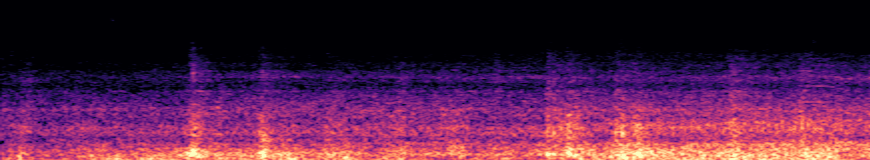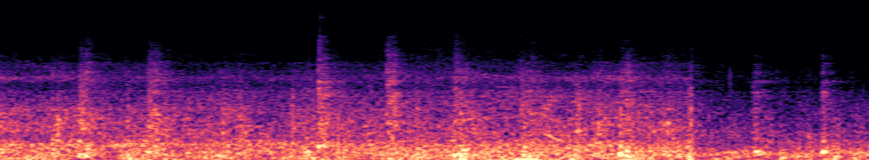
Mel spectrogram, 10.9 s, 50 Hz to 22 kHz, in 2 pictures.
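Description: Class 150 diesel multiple unit train running on the tracks close below, its engine rumbling steadily and its wheels clacking over the rail joints.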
